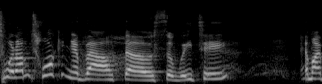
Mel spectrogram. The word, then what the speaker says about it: Saweetie: Now, see, that's what I'm talking about, though, Saweetie. Am I pronouncing her name correctly? Yeah, Sweetie.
